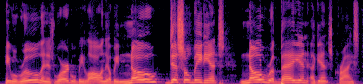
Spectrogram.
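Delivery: loud, rising sermon proclamation; preaching at full force. Acted. Preacher to congregation on Christ's reign, loud preaching. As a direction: thunder it out like a pulpit climax.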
